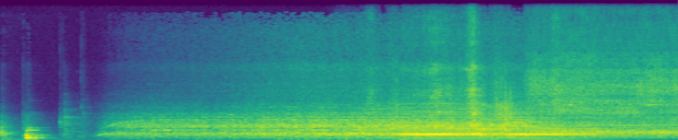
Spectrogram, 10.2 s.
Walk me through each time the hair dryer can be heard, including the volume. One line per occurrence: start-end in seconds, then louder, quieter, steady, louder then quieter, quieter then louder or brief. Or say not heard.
0.0-10.1 louder.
